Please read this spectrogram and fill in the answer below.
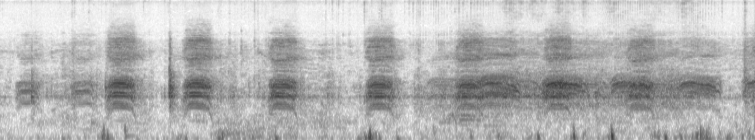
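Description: Harsh crow-like caws, repeated about once a second, then coming almost without a break through the second half.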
